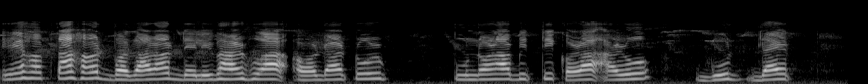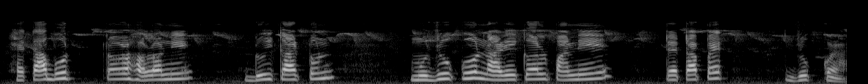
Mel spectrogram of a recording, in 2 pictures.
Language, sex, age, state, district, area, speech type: Assamese, female, 60+, Assam, Sivasagar, rural, read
